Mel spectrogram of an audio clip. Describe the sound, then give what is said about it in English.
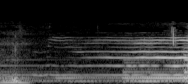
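Cat meows strung together into a short sung melody, with sustained tuneful yowls that swell steadily louder over a couple of seconds, no one speaking. “we understand this is kind of a classical piece that the cats have put together”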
